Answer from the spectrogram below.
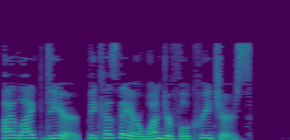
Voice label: user fast; Animal friends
